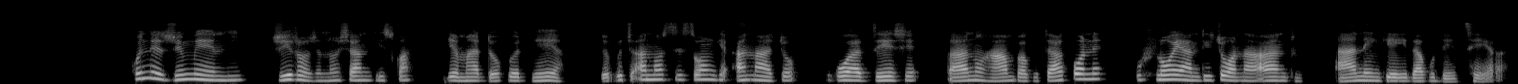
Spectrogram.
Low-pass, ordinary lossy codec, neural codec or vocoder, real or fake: 7.2 kHz; Opus, 64 kbps; codec, 24 kHz, 0.9 kbps, DualCodec; fake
